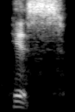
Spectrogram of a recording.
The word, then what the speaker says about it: HISS: to be pronounced uh hiss tank like an actual snake oh okay yeah i'd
